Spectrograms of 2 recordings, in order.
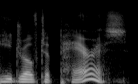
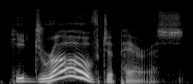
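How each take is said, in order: First: The stress falls on the word Paris. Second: The stress falls on the word drove. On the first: The place is the new information. "So I'm emphasizing Paris" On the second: The way of travelling is the new information. "you could say, how did he get to Paris?"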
